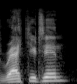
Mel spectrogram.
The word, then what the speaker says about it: Rakuten: It's Rakuten.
